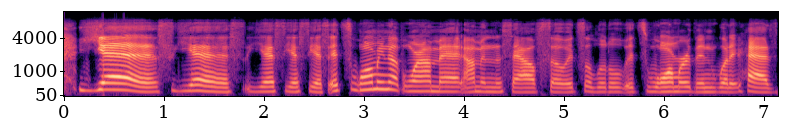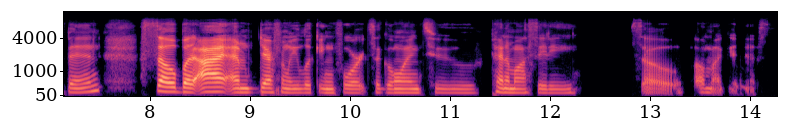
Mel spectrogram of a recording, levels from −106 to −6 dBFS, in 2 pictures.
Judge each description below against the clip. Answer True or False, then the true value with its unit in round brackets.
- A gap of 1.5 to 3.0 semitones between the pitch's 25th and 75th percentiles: False (3.4 semitones)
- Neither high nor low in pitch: True (180 Hz)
